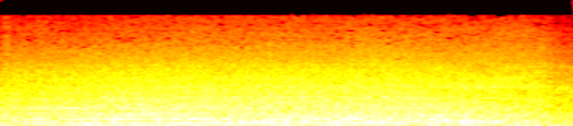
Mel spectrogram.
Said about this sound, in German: Dröhnend schafft die Bewetterungsanlage frische Luft ins Bergwerk.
